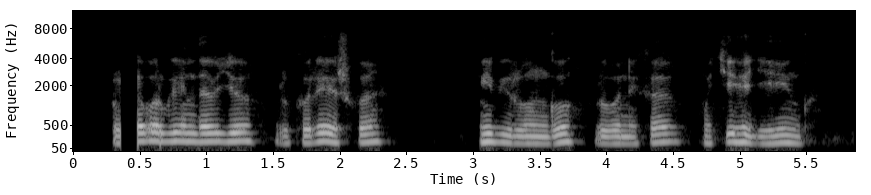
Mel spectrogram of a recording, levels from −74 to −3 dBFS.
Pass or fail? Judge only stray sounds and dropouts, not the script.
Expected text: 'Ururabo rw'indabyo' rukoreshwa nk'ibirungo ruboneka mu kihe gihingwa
fail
